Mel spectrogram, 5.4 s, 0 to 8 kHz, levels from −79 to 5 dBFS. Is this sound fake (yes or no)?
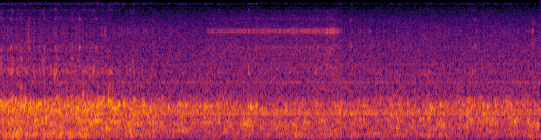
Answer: no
